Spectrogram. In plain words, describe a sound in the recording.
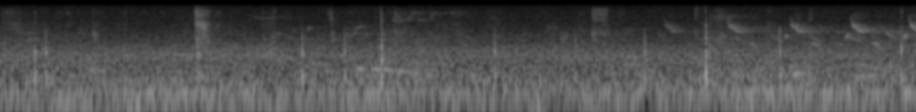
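A tennis ball is struck with a racket, with sharp pops outdoors.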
